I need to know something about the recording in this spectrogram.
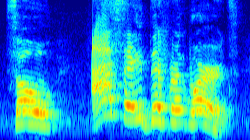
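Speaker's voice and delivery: usual speaking voice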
